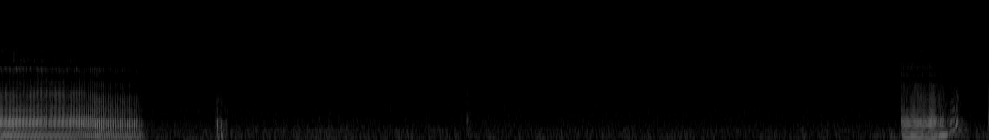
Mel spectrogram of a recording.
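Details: Sleeping Boston Terrier snoring loudly: a rough, buzzy snore rich in stacked overtones lasts about a second and a half, then near silence with a faint click, before another grating snore starts near the end.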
